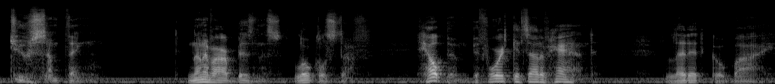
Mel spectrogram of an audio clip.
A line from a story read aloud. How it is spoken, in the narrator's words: whispered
